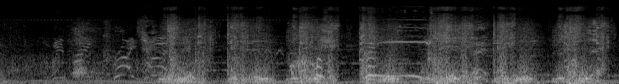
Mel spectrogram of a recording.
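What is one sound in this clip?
A wolf snarls and growls fiercely.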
